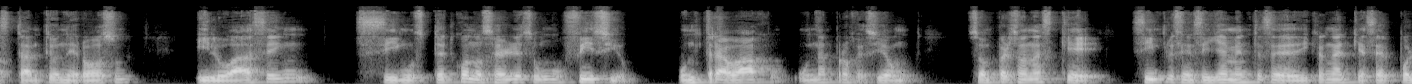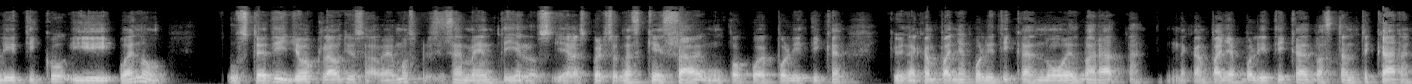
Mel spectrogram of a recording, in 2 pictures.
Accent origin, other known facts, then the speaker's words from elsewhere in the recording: Costa Rica; Quisiera pensar como ciudadano costarricense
